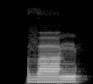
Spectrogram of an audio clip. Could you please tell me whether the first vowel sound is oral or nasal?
oral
